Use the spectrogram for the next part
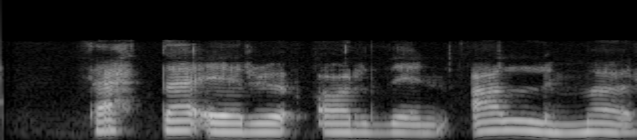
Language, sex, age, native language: Icelandic, female, 9, Icelandic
